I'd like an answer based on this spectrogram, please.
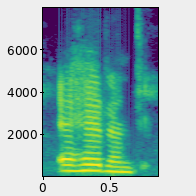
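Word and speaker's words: errand: इसकी प्रोनाउंसिएशन क्या है? अहेरेंट अहेरेंट।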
